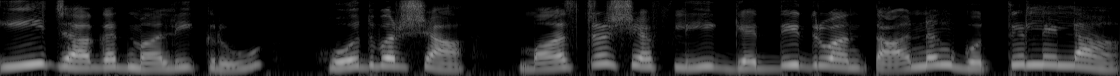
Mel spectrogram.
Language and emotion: Kannada, surprised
